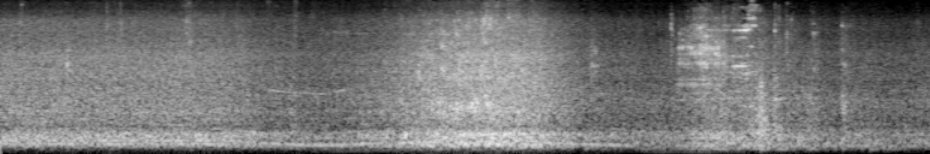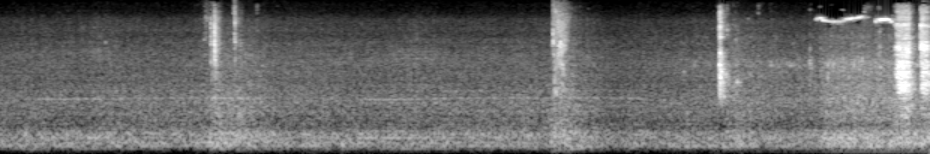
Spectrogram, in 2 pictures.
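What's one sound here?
Brush and branches scrape and snap against a heavy machine as it moves.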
